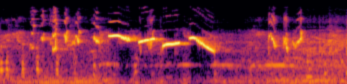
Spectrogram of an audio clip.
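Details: Oriental magpie-robin in persistent ngeplong song: after soft chirps, four loud clean whistles slide downward one after another, the last a long falling sweep, with a faint steady tone and more chirping around them.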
